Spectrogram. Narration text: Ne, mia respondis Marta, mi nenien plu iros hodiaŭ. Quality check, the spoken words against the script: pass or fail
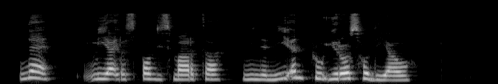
pass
